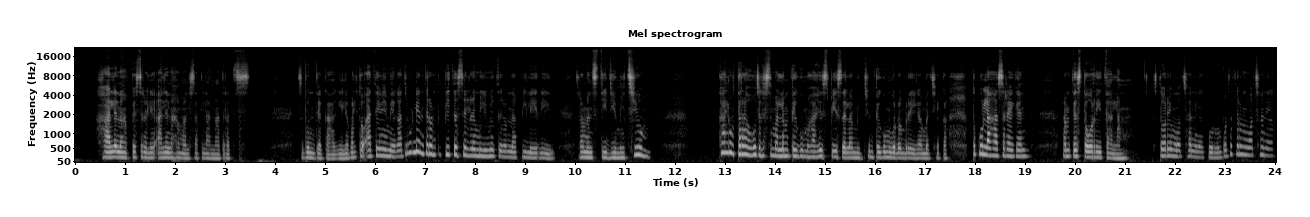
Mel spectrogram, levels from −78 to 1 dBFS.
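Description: No technical faults are audible.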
